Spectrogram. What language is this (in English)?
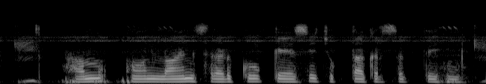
Hindi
